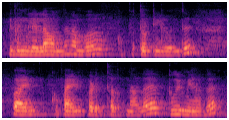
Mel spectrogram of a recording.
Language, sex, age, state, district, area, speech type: Tamil, female, 30-45, Tamil Nadu, Tirupattur, rural, spontaneous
